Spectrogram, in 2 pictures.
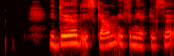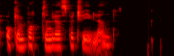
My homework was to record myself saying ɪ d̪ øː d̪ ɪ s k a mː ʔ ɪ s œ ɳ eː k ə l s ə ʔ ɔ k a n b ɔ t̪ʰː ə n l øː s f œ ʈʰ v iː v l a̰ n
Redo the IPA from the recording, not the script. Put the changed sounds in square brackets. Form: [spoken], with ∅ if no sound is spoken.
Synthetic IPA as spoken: ɪ d̪ øː d̪ ɪ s k a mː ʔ ɪ [f] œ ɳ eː k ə l s ə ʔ ɔ k [ɛ] n b ɔ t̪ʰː ə n l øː s f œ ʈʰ v iː v l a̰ n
